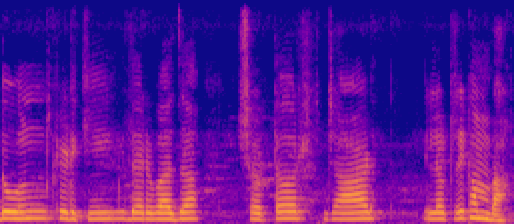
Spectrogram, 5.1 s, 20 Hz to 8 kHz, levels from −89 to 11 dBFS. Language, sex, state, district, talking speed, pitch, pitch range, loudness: Marathi, female, Maharashtra, Gondia, 80 wpm, 230 Hz, 220-240 Hz, -15 LUFS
